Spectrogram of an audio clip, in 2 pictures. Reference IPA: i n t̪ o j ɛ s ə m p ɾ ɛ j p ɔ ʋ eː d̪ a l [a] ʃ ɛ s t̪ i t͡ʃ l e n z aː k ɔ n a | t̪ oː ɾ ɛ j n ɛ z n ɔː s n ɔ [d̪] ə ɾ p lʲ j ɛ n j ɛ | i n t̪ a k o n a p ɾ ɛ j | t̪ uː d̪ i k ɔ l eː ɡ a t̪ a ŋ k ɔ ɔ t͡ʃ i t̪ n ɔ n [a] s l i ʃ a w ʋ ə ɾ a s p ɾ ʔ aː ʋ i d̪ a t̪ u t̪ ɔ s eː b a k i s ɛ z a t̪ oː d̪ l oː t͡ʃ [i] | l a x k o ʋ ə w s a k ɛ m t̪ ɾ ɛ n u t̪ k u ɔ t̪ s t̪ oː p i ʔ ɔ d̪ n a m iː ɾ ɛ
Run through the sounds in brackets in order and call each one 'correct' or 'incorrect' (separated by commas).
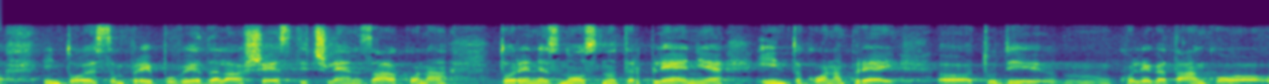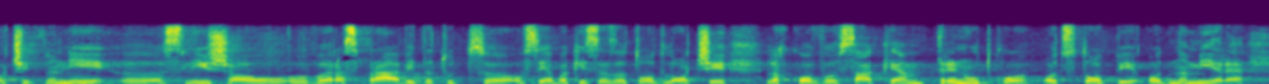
correct, incorrect, incorrect, correct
